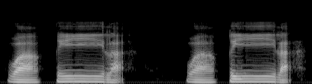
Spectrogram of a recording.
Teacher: Kasrohnya berada di huruf qaf. Maka ini yang disebut mad tabi'i. Dibaca ki-nya dua harokat.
